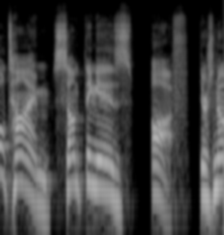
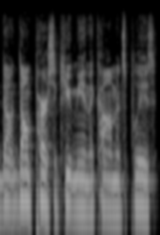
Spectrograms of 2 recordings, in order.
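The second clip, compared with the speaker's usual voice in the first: ordinary talk, nothing marked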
